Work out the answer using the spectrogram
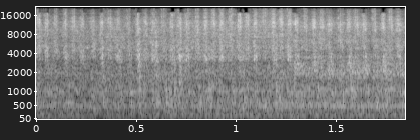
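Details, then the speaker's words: VW Gol with AP engine, burnt head gasket, running on only two cylinders: rough, uneven idle with choppy knocking beat and stumbling firing; noise can be mistaken for bottom end, confirmed by removing cylinder head. "aí ó com junta queimada funcionando apenas dois cilindros eu vou fazer um forte barulho da retirando o cabeçote mostrando para vocês"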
